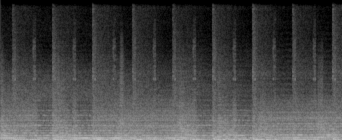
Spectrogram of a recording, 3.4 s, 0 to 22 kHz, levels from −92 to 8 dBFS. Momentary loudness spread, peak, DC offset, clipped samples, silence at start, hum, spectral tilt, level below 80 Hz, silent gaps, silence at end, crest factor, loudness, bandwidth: 2 LU; -10 dBFS; under 0.1%; under 0.1%; 0 s; none; -5.5 dB/octave; -30 dBFS; none; 0 s; 14 dB; -24 LUFS; over 20 kHz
